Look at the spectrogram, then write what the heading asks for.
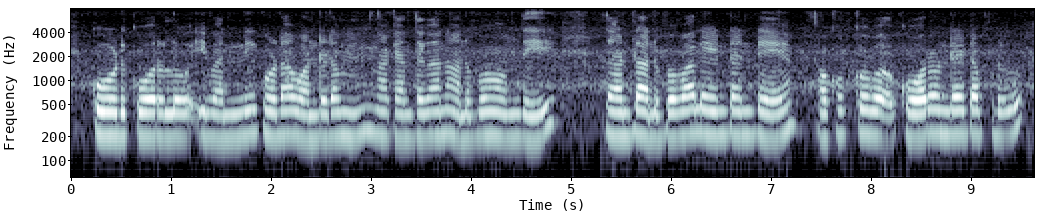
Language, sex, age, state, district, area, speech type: Telugu, female, 45-60, Telangana, Mancherial, rural, spontaneous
